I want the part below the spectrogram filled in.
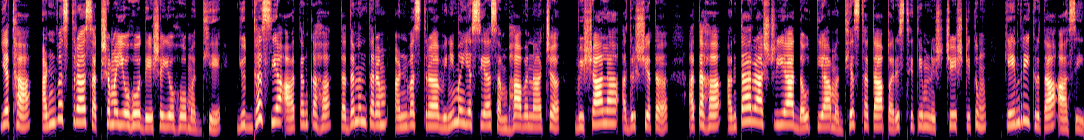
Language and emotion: Sanskrit, neutral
